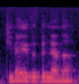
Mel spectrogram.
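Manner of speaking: soft, put-on French player; French accent. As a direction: ask with a mock French accent. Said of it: "like, French".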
